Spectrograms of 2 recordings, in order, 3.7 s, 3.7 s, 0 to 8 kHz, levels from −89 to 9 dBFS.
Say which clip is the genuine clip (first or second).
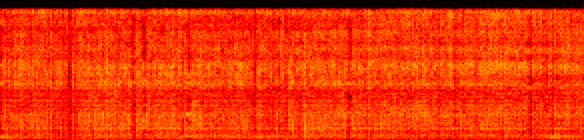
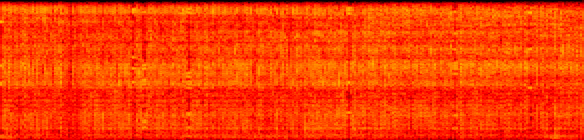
second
